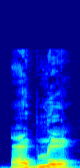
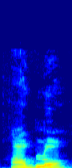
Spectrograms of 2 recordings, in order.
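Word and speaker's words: αυλή: পরে দেখেন র এসেছে এজন্য আব তারপর দেখেন আবল একটি শব্দ যেখানে আলফা এফসিলের পরে কিন্তু লাম দা এসেছে যার ফলে এখানে উচ্চারণ হচ্ছে আবল মানে আঙ্গিনা বা উঠান বন্ধুরা এখন আমরা আলোচনা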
